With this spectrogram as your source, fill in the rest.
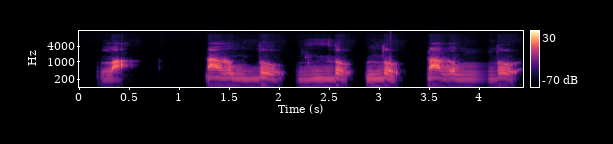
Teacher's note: നാവിന്റെ പാർശ്വവും അതിനോടടുത്ത മേലെ അണപ്പല്ലുകളും ചേർന്നിട്ടാണ് മേലെ അണപ്പല്ല് നമ്മുടെ വായുടെ പാർശ്വം മേലെ അണപ്പല്ലില് തട്ടണം അപ്പോഴാണ് ള ആവുന്നത് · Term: ളാദ്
